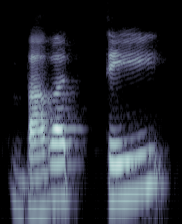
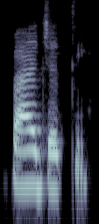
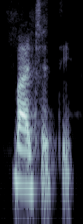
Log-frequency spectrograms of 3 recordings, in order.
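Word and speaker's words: भजति: Sasarba vid bhavati mam. Bhajati. Bhajati.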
